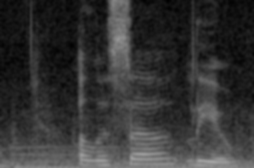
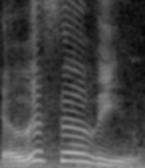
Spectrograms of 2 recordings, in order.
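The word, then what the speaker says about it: Alysa Liu: How to pronounce Alisa Lou or Leu? Alisa Leu. And yeah, let's do this one. Alyssa Leu. All right. Alyssa Leu.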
